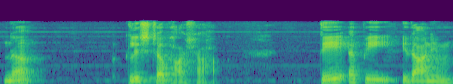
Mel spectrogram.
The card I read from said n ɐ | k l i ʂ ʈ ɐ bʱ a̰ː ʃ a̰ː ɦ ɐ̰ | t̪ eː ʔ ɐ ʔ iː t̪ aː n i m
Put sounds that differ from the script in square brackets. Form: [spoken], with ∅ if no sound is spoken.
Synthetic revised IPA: n ɐ | k l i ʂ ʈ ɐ bʱ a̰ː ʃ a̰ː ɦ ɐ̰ | t̪ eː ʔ ɐ [p] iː [d̪] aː n i m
